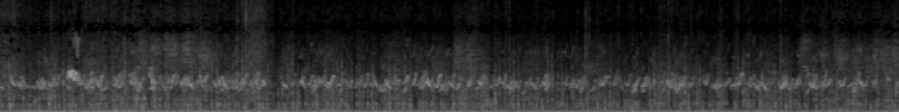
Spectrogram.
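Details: Chicks peeping in a group, their thin high chirps fairly faint and blurred together behind a constant low rumbling background noise.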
